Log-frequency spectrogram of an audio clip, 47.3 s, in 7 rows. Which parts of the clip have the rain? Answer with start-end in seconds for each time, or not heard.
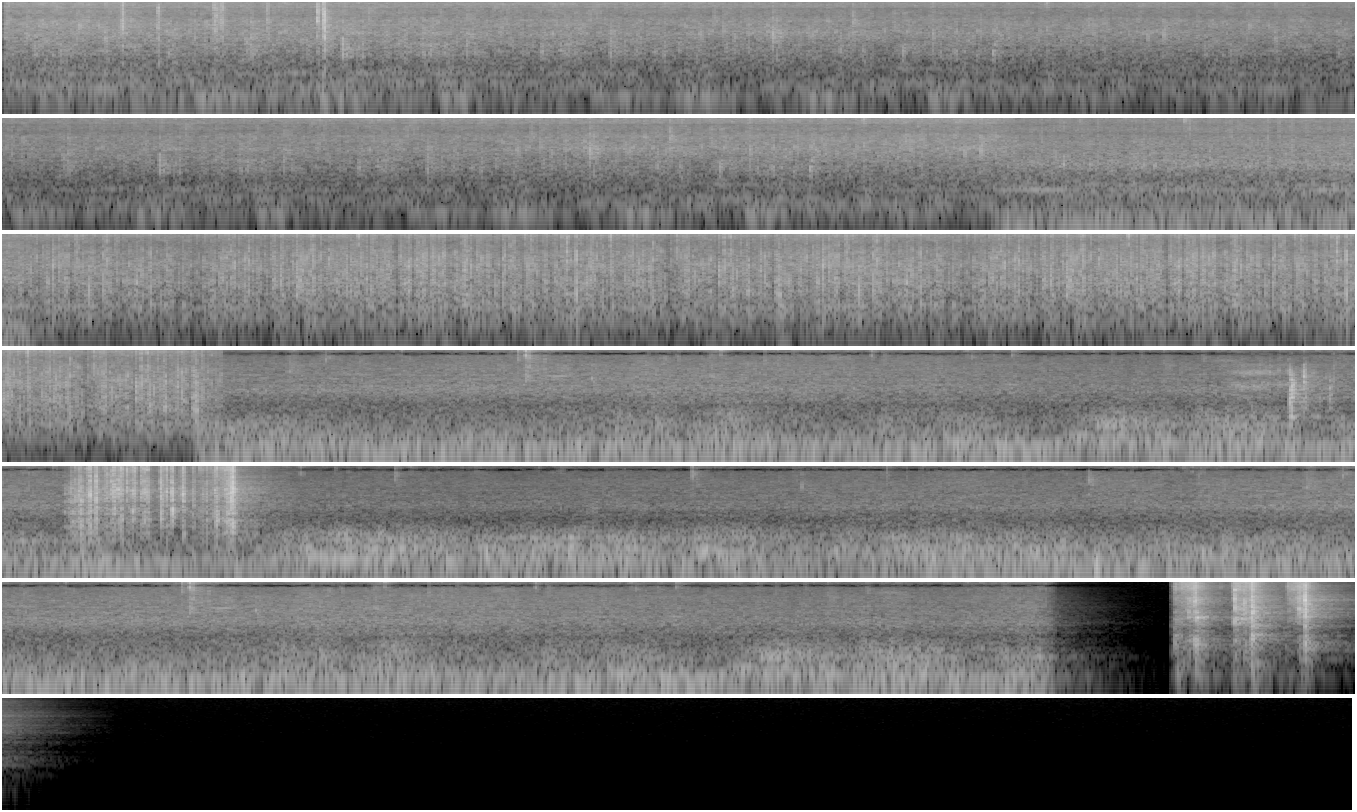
0.0-39.1.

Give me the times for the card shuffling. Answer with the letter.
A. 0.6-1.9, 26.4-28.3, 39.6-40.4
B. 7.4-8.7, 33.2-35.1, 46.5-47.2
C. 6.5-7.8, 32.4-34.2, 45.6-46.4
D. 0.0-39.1
A.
